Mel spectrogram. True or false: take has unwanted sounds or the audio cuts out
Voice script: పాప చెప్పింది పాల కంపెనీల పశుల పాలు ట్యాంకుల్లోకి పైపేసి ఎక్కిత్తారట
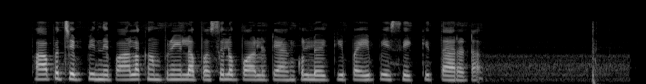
true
